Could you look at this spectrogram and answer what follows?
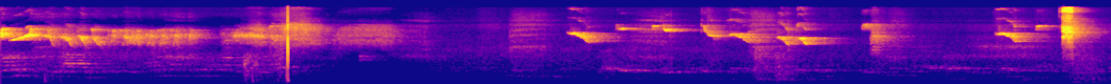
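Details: Lesser goldfinch kept at home as a master singer, singing in bursts of high twitters and whistled notes separated by short pauses, with a sharp click and low room noise.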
